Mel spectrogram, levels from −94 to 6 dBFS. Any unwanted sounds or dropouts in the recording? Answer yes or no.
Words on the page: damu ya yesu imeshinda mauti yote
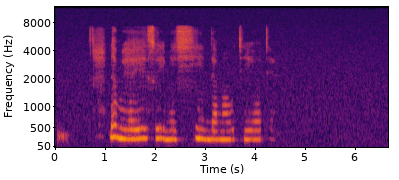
no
